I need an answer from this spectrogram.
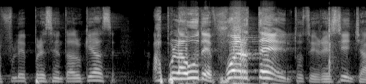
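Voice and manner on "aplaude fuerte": slow, high, loud order to clap; commanding presenter. Retold or imitated. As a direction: bark it out, stretching each word.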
